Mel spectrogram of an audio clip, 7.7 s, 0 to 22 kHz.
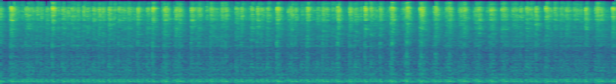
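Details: Yamaha RD350YPVS F2 two-stroke, initial start after full rebuild with new bearings, seals and rebore, plugs loose on first run: even steady idle burble, no knocks or rattles; engine now nice and quiet.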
